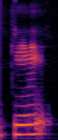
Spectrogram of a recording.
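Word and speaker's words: car: लेकिन इसका real pronunciation क्या होगा? का, सिर्फ का, र नहीं बोलना है।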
